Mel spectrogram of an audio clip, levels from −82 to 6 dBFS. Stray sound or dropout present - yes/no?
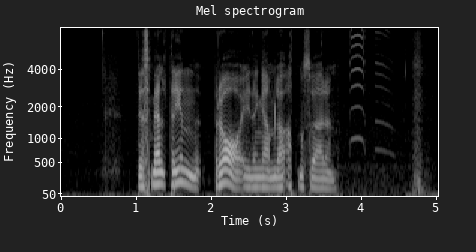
yes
